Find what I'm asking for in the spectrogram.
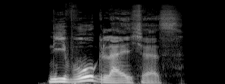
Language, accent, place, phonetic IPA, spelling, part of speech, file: German, Germany, Berlin, [niˈvoːˌɡlaɪ̯çəs], niveaugleiches, adjective, De-niveaugleiches.ogg
- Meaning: strong/mixed nominative/accusative neuter singular of niveaugleich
